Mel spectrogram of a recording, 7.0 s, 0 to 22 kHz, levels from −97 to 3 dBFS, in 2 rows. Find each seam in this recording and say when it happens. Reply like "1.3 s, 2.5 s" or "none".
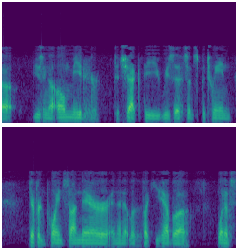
3.8 s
